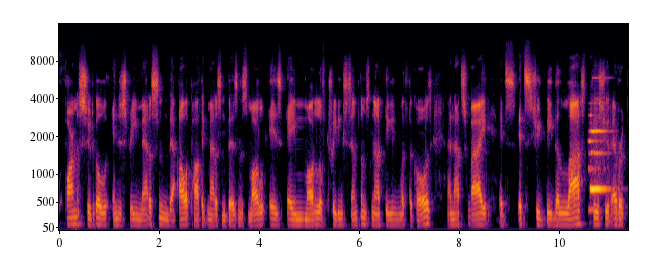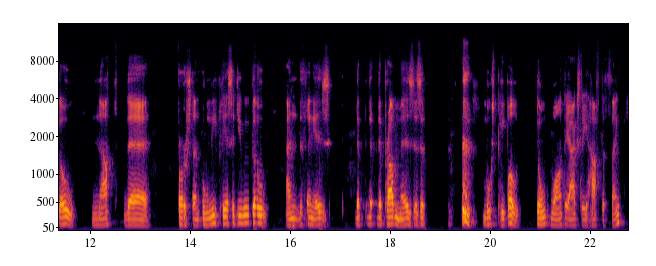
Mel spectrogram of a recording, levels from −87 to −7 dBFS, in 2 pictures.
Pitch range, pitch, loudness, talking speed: 100-115 Hz, 105 Hz, -30 LUFS, 165 wpm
